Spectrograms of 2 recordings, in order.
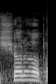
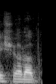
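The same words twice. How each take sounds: First: High-pitched retold plea, mock cracking; cracky laughing voice. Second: Said in the usual way. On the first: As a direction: squeeze it out high as if helpless with laughter. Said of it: "My voice is all cracky".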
